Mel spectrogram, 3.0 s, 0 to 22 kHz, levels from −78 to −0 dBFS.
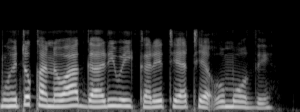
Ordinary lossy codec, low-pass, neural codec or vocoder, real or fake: none; 7.2 kHz; codec, 16 kHz, 4.8 kbps, FACodec; fake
